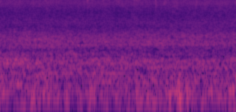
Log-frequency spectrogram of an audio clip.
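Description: Wind on the microphone: a steady, uneven low rumble over faint outdoor ambience.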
